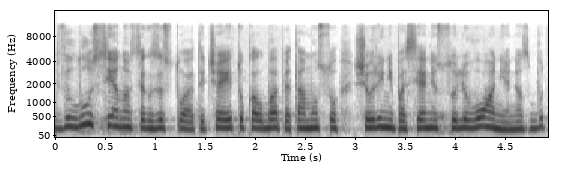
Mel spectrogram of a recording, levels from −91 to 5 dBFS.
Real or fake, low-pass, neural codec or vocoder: real; 10.8 kHz; none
